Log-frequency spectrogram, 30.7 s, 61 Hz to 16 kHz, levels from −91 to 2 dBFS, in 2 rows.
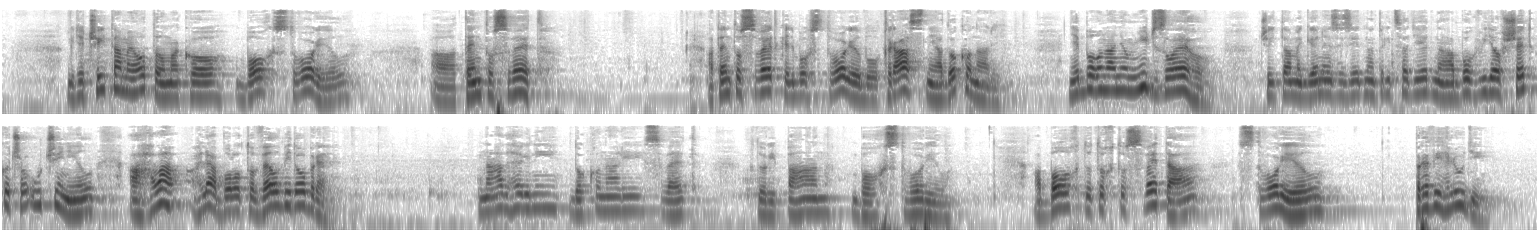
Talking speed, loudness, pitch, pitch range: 105 wpm, -28 LUFS, 160 Hz, 145-185 Hz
